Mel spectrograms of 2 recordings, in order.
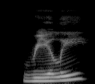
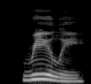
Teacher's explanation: Say, really? With a rising tone to show surprise. Now say, really? With a falling tone to show you don't believe someone. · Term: intonation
